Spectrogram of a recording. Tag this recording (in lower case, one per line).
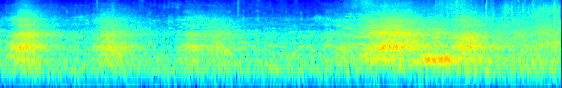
speech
